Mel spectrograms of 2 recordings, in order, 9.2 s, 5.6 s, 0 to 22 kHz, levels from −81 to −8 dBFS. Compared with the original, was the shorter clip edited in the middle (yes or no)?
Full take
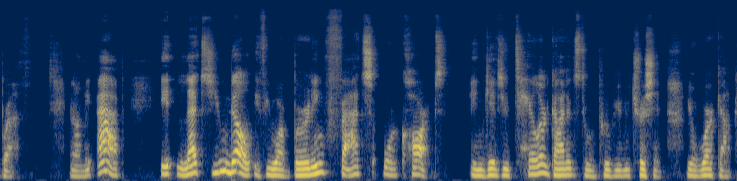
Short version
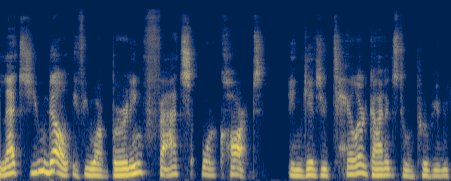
no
